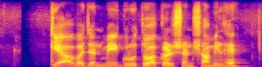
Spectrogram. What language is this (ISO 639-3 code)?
hin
